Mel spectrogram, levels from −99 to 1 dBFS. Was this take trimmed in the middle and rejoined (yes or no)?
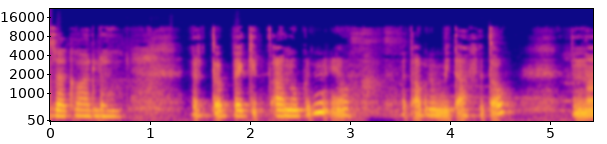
yes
